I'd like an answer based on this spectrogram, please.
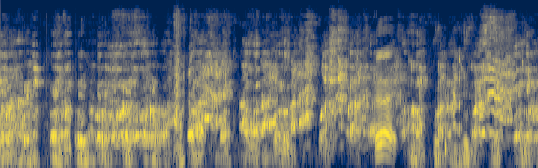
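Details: Hungry native pigs being given their feed: dense, raspy squeals and grunts crowd together in rapid bursts, while a man's voice mixes in among the noise.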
